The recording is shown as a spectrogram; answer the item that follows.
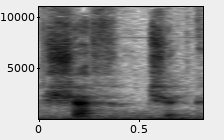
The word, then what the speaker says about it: Sevcik: It's pronounced Sevcik. Wow. Okay. An easy way to remember in English, not necessarily in Spanish, is as the chef who cooks chicken. Ah, Sevcik.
